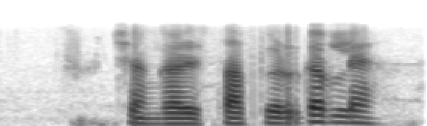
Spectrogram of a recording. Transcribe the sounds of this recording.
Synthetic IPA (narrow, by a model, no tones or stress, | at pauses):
t͡ʃəŋɡaɭist̪afeɽkəɾlja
